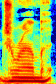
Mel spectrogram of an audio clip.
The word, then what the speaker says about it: Drumb: That's off the Drumb EP, D-R-U-M-B, Dumb Drumb, Drumb.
